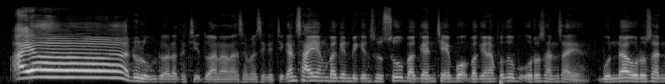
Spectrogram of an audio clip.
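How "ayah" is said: long, high, loud call for dad; drawn-out mock wail; angry child's demand. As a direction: imitate a child yelling for father, stretched out. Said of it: "waktu dia minta marah-marah".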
